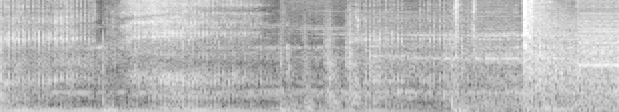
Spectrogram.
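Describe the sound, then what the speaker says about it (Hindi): A police officer snores through the night in a jail cell, a steady rumbling drone with sharper snorts near the end. "वो स्टूपिड कॉप सारी रात खर्राटे मारता रहा।"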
